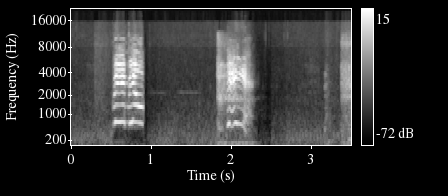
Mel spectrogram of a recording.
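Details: Desert rain frog, very angry, giving its squeaky war cry, likened to a dog toy: two shrill, rich, squeaky bursts about a second and a half apart, followed by the start of a man's voice.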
